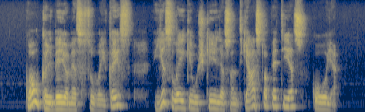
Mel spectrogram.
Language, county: Lithuanian, Šiauliai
